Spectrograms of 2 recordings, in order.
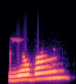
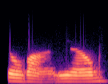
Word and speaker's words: Siobhan: Like say her name for Siobhan, Siobhan, Siobhan Siobhan.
